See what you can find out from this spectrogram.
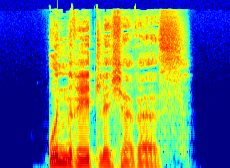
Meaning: strong/mixed nominative/accusative neuter singular comparative degree of unredlich
- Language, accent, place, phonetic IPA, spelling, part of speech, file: German, Germany, Berlin, [ˈʊnˌʁeːtlɪçəʁəs], unredlicheres, adjective, De-unredlicheres.ogg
